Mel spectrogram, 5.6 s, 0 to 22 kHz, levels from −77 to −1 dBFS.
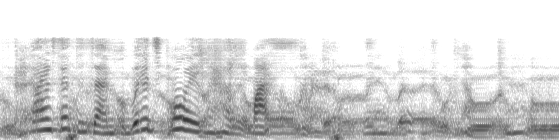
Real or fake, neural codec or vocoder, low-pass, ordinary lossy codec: fake; codec, 16 kHz, 0.5 kbps, FreqCodec, larger model; 7.2 kHz; none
